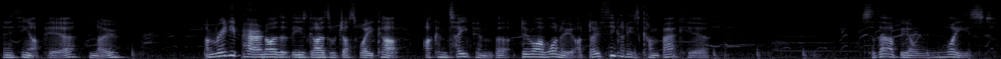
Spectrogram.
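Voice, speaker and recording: A gamer giving jittery, nervous let's play commentary, thinking out loud while playing. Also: mid-range voice, normal speed, gravelly. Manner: nervous, jittery self-talk. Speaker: video game streamer.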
